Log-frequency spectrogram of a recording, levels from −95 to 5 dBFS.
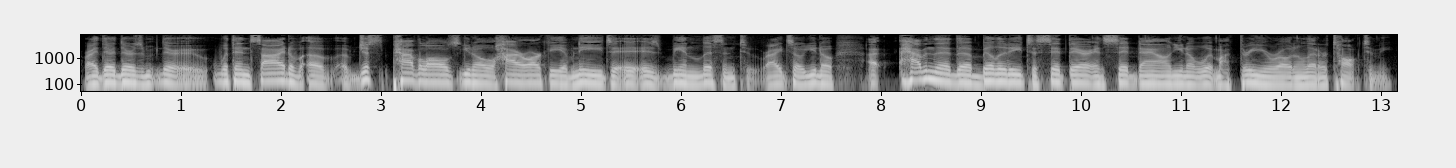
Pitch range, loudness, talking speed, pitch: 100-120 Hz, -19 LUFS, 225 wpm, 110 Hz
